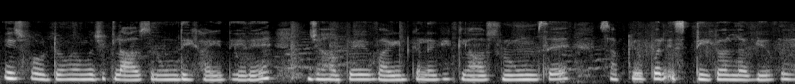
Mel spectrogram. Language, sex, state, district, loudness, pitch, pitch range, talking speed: Hindi, female, Rajasthan, Jaipur, -17 LUFS, 230 Hz, 220-245 Hz, 175 wpm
